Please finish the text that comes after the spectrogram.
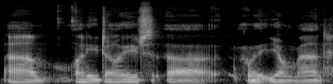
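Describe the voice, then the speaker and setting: Man, rambling podcast co-host, animated, swears, acts out quotes. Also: sits low, slow, creaky. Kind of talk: casual chat.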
